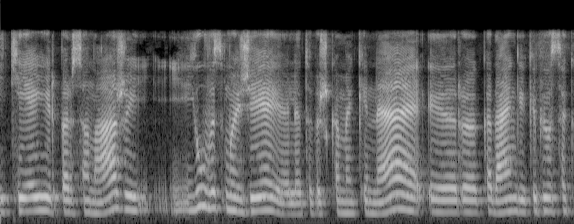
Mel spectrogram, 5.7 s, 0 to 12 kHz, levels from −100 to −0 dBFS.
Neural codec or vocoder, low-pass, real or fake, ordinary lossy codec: none; 7.2 kHz; real; MP3, 96 kbps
